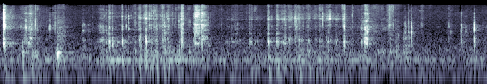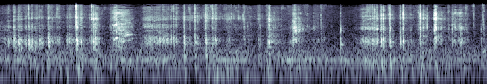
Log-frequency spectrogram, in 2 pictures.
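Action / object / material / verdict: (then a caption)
scrape / bar of soap scraped with a knife blade / soap / none. A solid white rectangular bar of soap held in the fingers as a utility knife blade scrapes thin powdery flakes off one face and its edge. Many quick, dry, bright scraping and crunching strokes run through the clip, with faint, steady low hum between them.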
